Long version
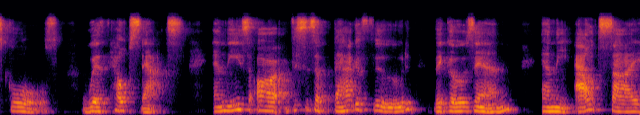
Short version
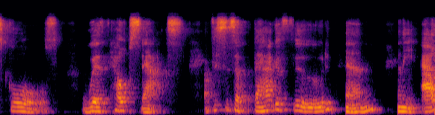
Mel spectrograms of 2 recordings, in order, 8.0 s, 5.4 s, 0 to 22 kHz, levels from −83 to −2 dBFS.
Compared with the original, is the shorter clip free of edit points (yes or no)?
no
